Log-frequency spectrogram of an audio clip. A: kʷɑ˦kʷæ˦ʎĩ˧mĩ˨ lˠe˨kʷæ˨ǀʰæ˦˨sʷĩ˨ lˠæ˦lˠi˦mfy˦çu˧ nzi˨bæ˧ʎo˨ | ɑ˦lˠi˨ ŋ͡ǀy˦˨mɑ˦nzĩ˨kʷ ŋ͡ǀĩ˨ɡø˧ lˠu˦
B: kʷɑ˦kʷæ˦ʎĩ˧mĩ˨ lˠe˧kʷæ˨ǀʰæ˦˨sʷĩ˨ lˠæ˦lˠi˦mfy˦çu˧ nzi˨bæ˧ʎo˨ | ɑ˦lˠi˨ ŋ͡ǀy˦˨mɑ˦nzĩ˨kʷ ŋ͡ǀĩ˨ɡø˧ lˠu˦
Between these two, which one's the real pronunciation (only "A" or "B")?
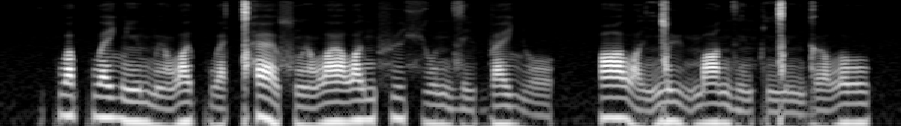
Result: B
